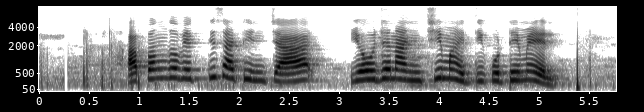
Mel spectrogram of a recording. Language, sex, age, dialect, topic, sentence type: Marathi, female, 18-24, Standard Marathi, banking, question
